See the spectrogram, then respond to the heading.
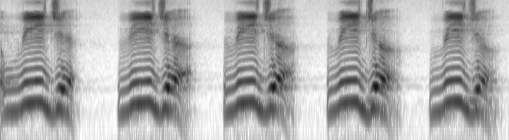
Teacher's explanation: جیم حروف قلقلہ میں سے ہے، لہٰذا یہاں پر قلقلہ کریں گے، آواز کو ٹکرائیں گے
